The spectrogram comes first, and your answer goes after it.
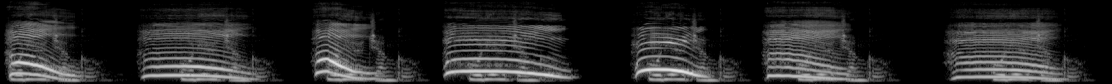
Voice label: cartoon voice "hey"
